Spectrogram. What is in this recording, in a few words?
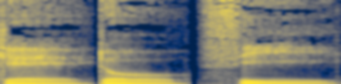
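"ketothi", concatenated syllables; Affixing experiment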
